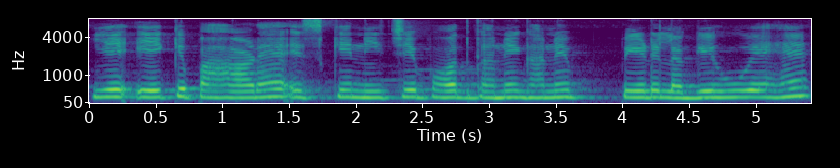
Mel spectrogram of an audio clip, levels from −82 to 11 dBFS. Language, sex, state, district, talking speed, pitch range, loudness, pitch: Hindi, female, Jharkhand, Jamtara, 135 wpm, 220-235 Hz, -15 LUFS, 225 Hz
